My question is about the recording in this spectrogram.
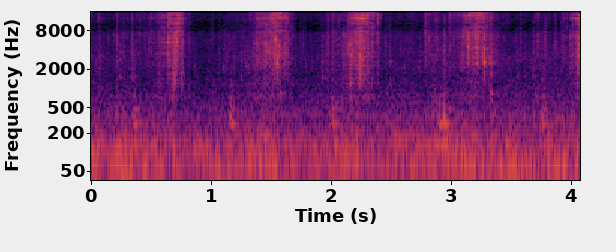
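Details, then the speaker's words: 2012+ Chevy Sonic/Cruze with the steering wheel shaken left and right: knocks in bursts about every half second from the front right suspension; outer tie rod also suspected, worn sway bar links suspected. "it makes that noise as well. So that could be the outer tie rod as well is worn out."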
